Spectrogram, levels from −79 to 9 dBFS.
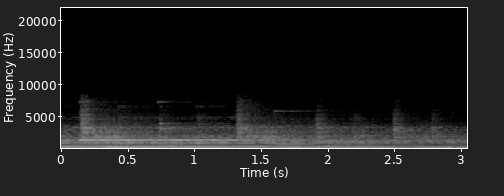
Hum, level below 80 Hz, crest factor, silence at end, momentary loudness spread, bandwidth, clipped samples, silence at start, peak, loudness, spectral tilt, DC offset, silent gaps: none; -42 dBFS; 14 dB; 0 s; 10 LU; 8.2 kHz; under 0.1%; 0 s; -14 dBFS; -30 LUFS; -7 dB/octave; under 0.1%; none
